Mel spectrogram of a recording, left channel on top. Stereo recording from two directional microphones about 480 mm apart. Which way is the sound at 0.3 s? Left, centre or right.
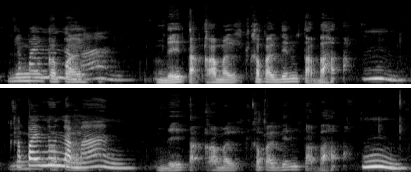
Right.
